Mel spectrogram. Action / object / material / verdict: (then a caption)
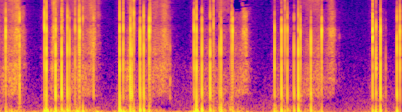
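tap / plastic cosmetic compact / plastic / none. A small round pink plastic cushion foundation compact with a clear lid is held in both hands and tapped quickly with long acrylic nails. Rapid, dry, bright clicks come in clustered bursts with brief pauses between them, each tap cutting off almost instantly.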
